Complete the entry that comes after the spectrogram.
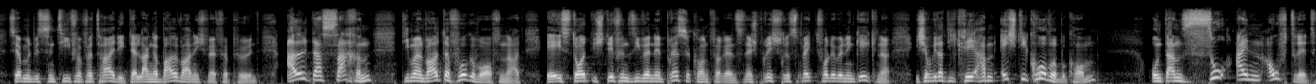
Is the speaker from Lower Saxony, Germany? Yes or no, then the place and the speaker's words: no; Rhineland-Palatinate, Germany; als gebürtiger Rheinland-Pfälzer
